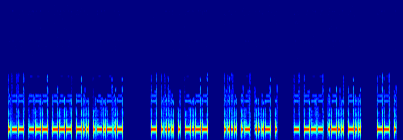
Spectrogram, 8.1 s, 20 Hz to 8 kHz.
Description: Morse code, heard as a keyed tone, about 34 wpm, 650 Hz. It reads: WOOD. THEY HAVE TOLD ME
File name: Book Two / 09-Chapter 9 - 35 WPM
